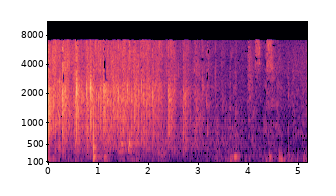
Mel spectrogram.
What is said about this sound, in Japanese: では大きな拍手でどうぞ。よろしくお願いします。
